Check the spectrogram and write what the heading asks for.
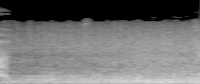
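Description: Bin lorry's engine running close by, a steady low rumble over loud street traffic.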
